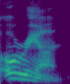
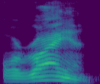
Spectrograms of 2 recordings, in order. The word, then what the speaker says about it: Orion: That, Orion. It's pronounced Orion.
